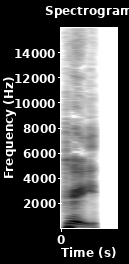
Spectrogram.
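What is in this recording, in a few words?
"gei", Mandarin Chinese, neutral tone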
